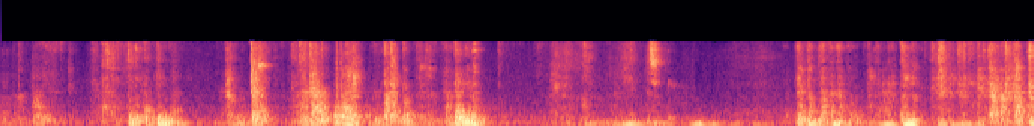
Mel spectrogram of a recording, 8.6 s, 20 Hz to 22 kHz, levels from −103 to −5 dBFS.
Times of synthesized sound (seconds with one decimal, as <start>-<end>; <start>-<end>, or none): 0.0-1.9; 2.8-3.3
